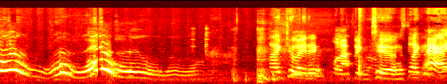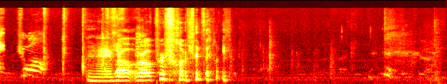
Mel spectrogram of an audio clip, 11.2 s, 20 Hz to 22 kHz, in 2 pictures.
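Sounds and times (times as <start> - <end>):
human voice imitating a howl during a tabletop role-playing game: 0.0 - 2.5
speech: 3.3 - 8.6.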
